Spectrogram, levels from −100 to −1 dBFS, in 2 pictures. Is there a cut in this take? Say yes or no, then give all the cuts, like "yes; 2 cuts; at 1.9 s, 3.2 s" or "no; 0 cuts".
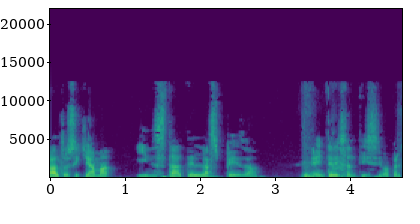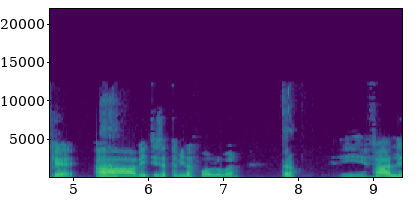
no; 0 cuts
